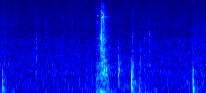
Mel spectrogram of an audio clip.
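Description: A door handle clicks as it is pressed.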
